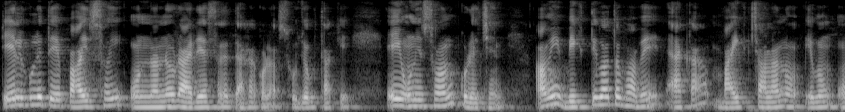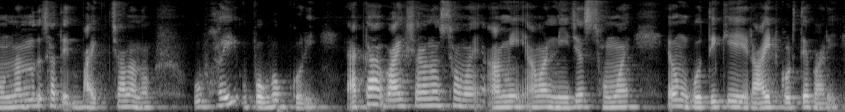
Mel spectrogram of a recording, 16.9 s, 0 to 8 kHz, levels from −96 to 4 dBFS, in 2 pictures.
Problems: none marked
